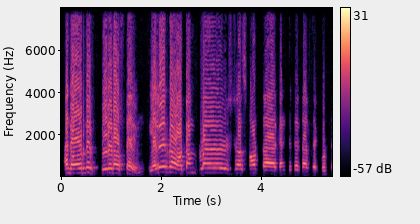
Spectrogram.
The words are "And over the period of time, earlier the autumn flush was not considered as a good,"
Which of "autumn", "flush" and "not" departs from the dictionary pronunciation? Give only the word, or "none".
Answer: flush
